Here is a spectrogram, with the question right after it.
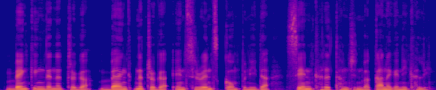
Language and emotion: Manipuri, neutral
